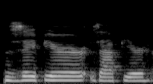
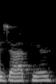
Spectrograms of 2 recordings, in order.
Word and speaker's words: Zapier: this is Tony mentioned Zapier. I guess Americans say Zapier. We say Zapier.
